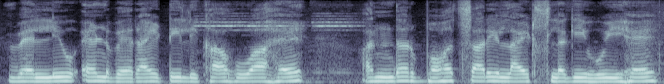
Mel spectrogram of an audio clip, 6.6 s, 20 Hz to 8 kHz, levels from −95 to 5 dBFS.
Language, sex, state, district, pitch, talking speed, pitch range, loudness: Hindi, male, Madhya Pradesh, Dhar, 135 Hz, 115 wpm, 130-140 Hz, -13 LUFS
